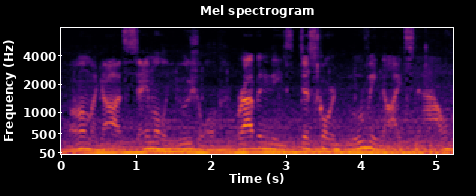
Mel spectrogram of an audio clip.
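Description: A man speaks at a very slow pace over music in the background, the sound dry with no echo. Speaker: vlog co-host. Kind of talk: casual vlog chat. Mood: relaxed, joking. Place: car.

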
